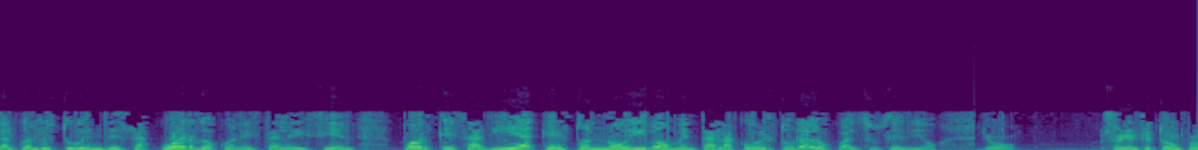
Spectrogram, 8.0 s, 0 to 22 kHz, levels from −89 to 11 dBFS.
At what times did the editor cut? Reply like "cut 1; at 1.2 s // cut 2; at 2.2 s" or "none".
cut 1; at 6.4 s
